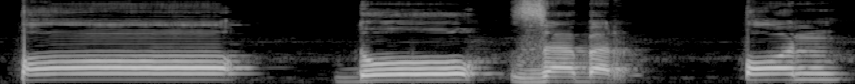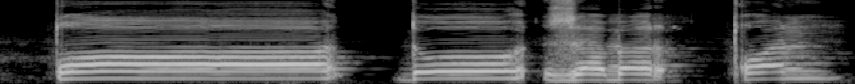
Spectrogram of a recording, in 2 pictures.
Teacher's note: فرق یہ ہوتا ہے کہ تا باریک ہے اور تو پر ہے، اس لحاظ سے تو کی ادائیگی پر ادا کرنی ہے۔ آپ کو یاد ہوگا تو حروف مستعلیہ میں سے ہے، لہٰذا اس کو پر ادا کریں گے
